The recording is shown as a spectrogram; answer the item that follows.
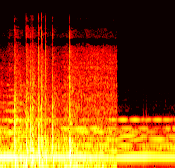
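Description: Fireworks going off: a dense run of sharp pops and crackles over a rushing hiss, cutting off suddenly about one and a half seconds in. Steady background music plays underneath.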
